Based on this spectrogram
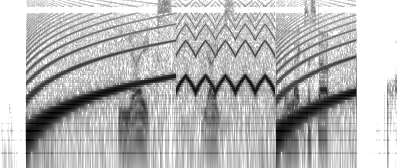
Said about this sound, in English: So we've got Siren Alarm, Alexa, open Siren Alarm.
